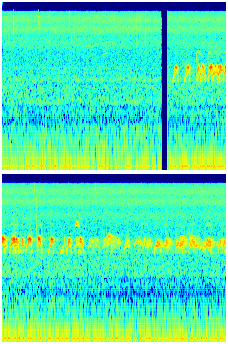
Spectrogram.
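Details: European bee-eaters starting a run of quick purring rolled calls after a brief silence, several overlapping notes repeated nearly twice a second, with low background noise.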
